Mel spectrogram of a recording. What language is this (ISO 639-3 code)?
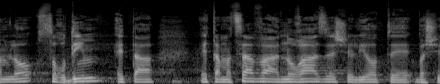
heb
